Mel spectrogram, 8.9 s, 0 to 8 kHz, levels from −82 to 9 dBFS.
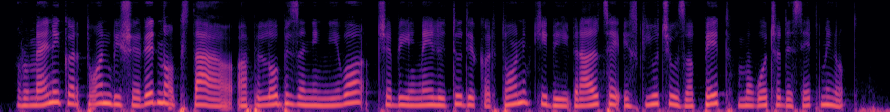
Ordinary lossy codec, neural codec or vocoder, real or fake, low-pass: none; codec, 16 kHz, 1 kbps, FunCodec, trained on LibriTTS, 50 frames a second; fake; none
